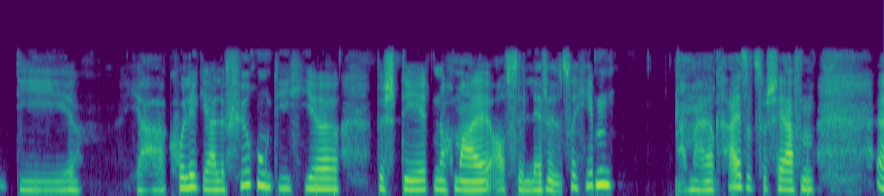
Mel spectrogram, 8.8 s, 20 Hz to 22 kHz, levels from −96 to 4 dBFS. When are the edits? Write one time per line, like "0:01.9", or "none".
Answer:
0:05.2
0:05.6
0:07.1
